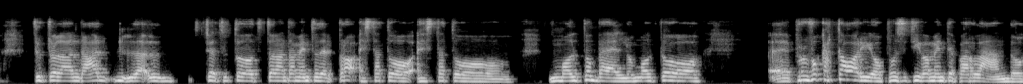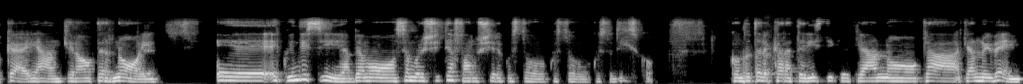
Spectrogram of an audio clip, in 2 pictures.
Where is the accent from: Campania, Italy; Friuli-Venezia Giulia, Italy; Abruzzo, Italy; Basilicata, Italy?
Friuli-Venezia Giulia, Italy; siamo italiani, siamo friulani, viviamo in una terra meravigliosa che è il Friuli, che è una terra di confine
